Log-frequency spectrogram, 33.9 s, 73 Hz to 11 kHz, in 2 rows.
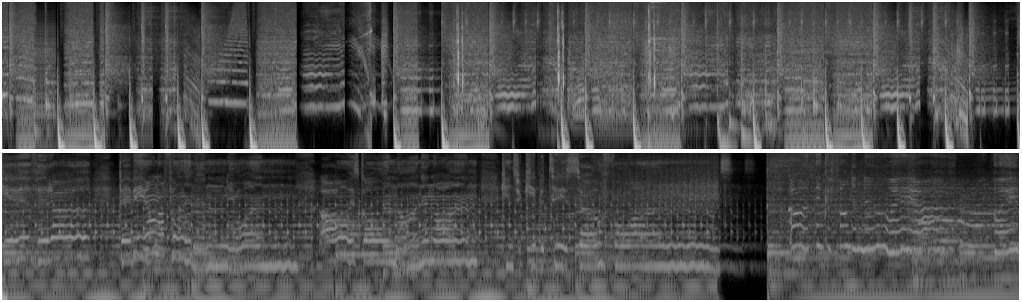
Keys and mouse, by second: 0.4 alt+click, 1.5 click, 2.3 Down, 5.0 Down, 6.7 Up, 7.8 click, 8.9 click, 9.9 click, 12.7 click, 14.4 click, 16.5 click, 17.1 click, 21.1 click, 25.2 click, 27.2 click, 29.1 click, 32.9 click.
